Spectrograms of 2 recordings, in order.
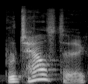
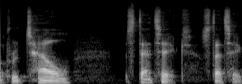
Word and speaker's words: Brutal Static: That's Brutalstick. I appreciate that. Thank you for the raid. Welcome in, raiders. Let's give a dear Brutalstick. Well, Brutal Static. I keep saying your name wrong.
